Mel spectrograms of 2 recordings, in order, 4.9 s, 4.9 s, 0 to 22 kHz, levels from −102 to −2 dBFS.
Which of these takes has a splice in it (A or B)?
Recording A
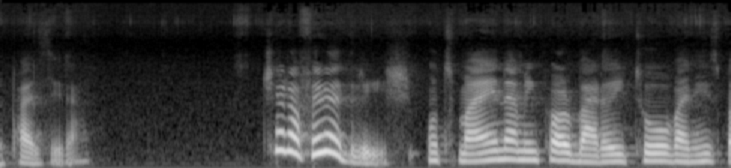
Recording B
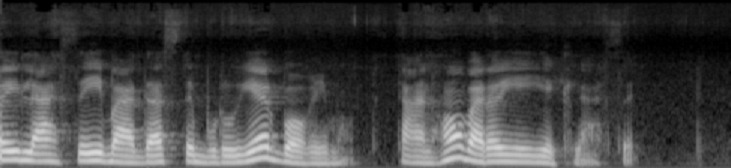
B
